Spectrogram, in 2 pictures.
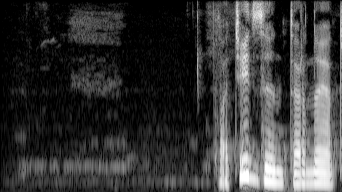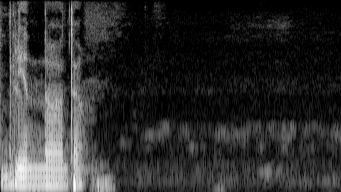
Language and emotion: Russian, sad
